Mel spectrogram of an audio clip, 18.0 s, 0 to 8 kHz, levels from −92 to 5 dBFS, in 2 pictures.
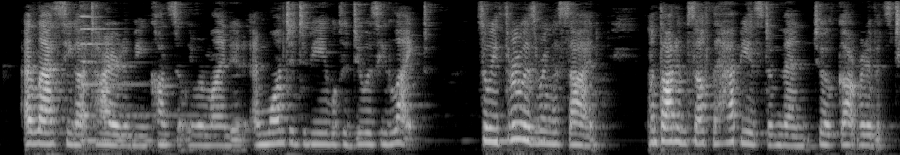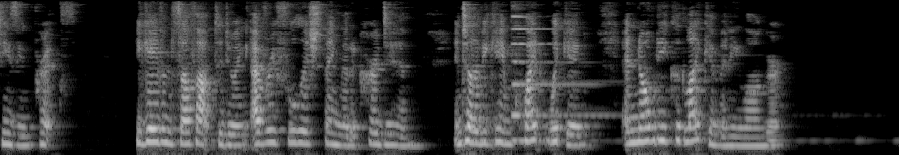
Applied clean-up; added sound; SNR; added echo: classical method WPE with log-MMSE.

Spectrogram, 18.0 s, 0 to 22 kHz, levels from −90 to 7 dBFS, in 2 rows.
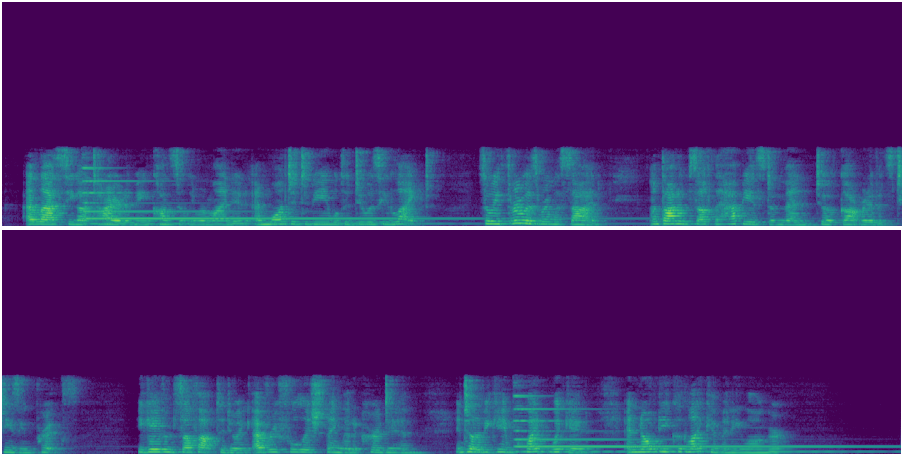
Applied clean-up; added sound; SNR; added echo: none; Musical instrument; 8 dB; reverberation time 0.4 s.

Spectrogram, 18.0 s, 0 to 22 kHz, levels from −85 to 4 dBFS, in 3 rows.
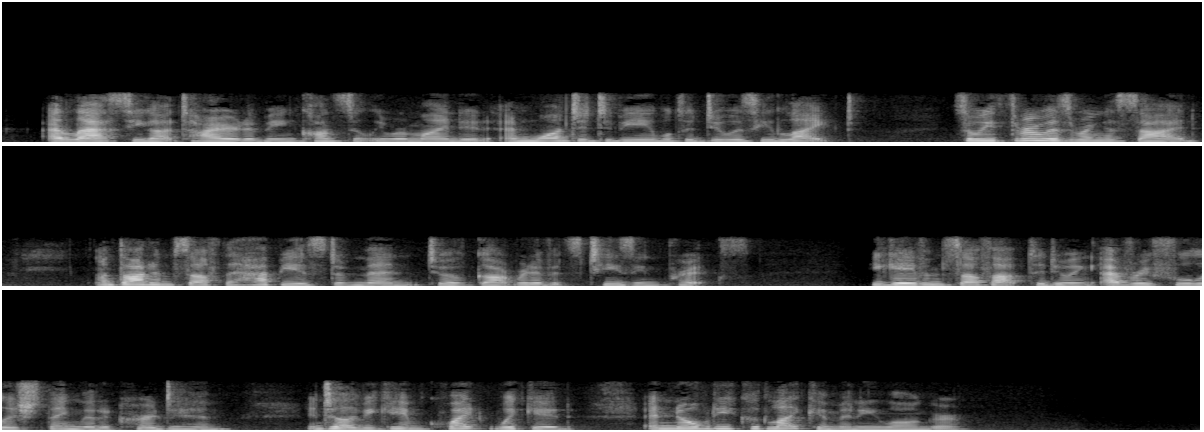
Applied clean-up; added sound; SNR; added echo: none; none; none; none.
